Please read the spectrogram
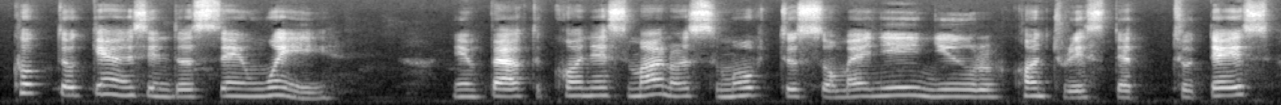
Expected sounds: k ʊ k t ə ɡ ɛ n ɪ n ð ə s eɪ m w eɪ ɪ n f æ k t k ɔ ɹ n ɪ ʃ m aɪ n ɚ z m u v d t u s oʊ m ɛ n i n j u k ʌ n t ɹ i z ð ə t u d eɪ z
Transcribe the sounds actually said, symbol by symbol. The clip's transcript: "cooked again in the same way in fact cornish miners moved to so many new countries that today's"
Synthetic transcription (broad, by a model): k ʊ k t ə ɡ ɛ n ɪ n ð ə s eɪ m w eɪ ɪ n f æ k t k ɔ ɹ n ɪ s m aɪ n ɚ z m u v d t u s oʊ m ɛ n i n j u k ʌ n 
